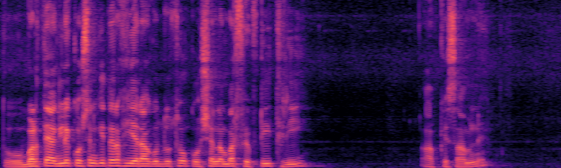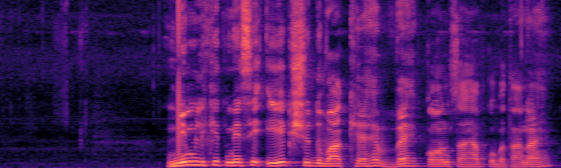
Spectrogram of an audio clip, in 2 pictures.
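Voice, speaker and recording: A male teacher working through an exam paper, repeating words slowly to spell them out and asking his viewers questions. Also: fairly high pitch, mellow. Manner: slow, stretched repetition of words to spell them out; addresses viewers as friends, asks them questions. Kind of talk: exam paper walkthrough lesson.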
